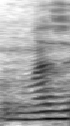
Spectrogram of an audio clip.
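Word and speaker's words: 맏즈: The "MAT" in MATZ is pronounced with a "d".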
